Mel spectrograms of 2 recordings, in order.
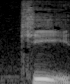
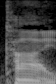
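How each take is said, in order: First: The word sounds like 'key', rhyming with tea. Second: The word sounds like 'Kai', rhyming with sky. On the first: This is the official pronunciation. "I think the official pronunciation is key" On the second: This is a personal habit of pronunciation. "but I always pronounce it Kai"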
